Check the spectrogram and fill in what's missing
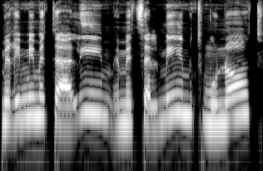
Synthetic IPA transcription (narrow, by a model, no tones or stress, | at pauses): meʁimimet̪aːlimemːet͡salmimt̪muno̞t̪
